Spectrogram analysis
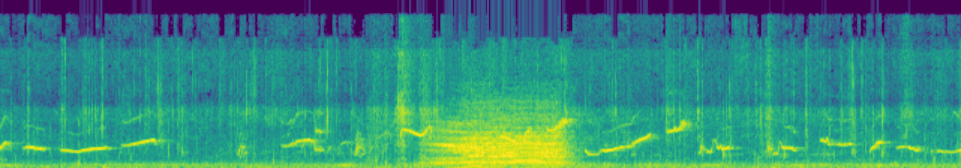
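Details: In a herd of tame cows driven along in the afternoon, one short, fairly quiet moo lasting under a second rises above a busy chorus of chirping, whistling birds.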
